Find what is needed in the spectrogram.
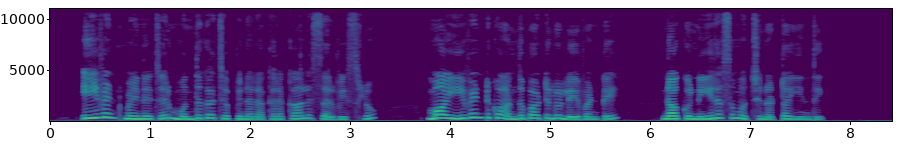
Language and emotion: Telugu, sad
